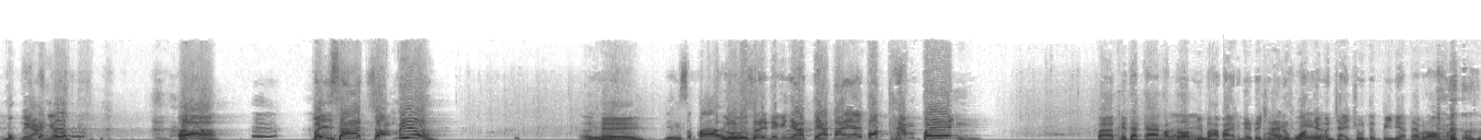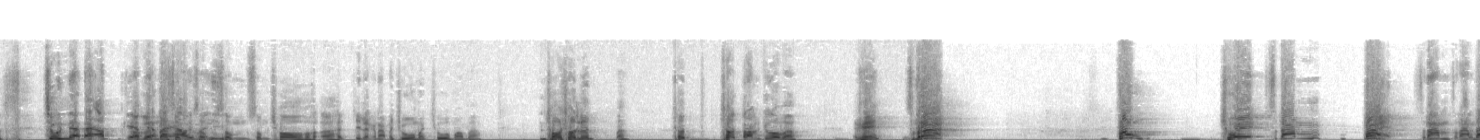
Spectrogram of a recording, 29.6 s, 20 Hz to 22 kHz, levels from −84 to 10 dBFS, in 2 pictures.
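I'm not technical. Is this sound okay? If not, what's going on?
Yes, nothing wrong can be heard in this sound, so there's nothing to fix.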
